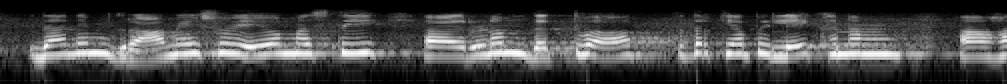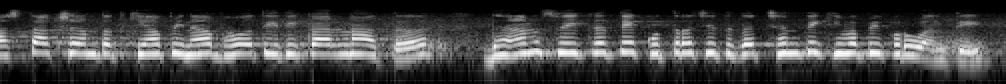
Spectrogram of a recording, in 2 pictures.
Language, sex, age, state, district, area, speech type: Sanskrit, female, 18-30, Karnataka, Koppal, rural, spontaneous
